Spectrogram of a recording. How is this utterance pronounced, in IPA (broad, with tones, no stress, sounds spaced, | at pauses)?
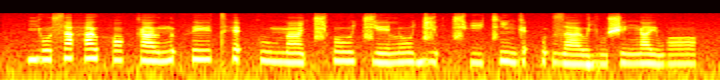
j o˨ sʰ ä˦˨ h a˦˨ ʊ̯ h ɔ˨ k a˨ ʊ̯ n ʊ˦ ʔ θ e˦ ɪ̯ tʰ ɛ˦ ʔ k u˨ m ã˨ t͡ɕʰ o˦ ʊ̯ t͡ɕ e˨ l o˦ d͡ʑ ʊ˦ ʔ t͡ɕʰ i˨ t͡ɕ ĩ˦˨ ɡ ɛ˦ ʔ p ʊ˦ ʔ z a˨ ʊ̯ j u˨ ʃ e˦˨ ŋ a˦˨ ɪ̯ w ɔ˦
